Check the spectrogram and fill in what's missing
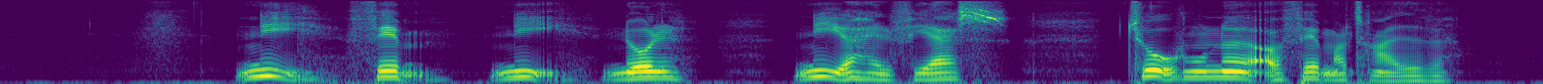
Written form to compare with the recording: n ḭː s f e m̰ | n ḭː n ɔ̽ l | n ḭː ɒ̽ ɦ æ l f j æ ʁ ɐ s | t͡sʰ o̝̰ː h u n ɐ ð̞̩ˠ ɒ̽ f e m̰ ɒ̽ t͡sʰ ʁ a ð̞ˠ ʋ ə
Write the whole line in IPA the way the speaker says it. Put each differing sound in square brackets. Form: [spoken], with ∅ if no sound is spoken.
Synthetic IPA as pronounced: n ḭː [∅] f e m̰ | n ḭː n ɔ̽ l | n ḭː ɒ̽ ɦ æ l f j æ [∅] ɐ s | t͡sʰ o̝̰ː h u n ɐ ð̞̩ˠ ɒ̽ f e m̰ ɒ̽ t͡sʰ ʁ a ð̞ˠ ʋ ə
